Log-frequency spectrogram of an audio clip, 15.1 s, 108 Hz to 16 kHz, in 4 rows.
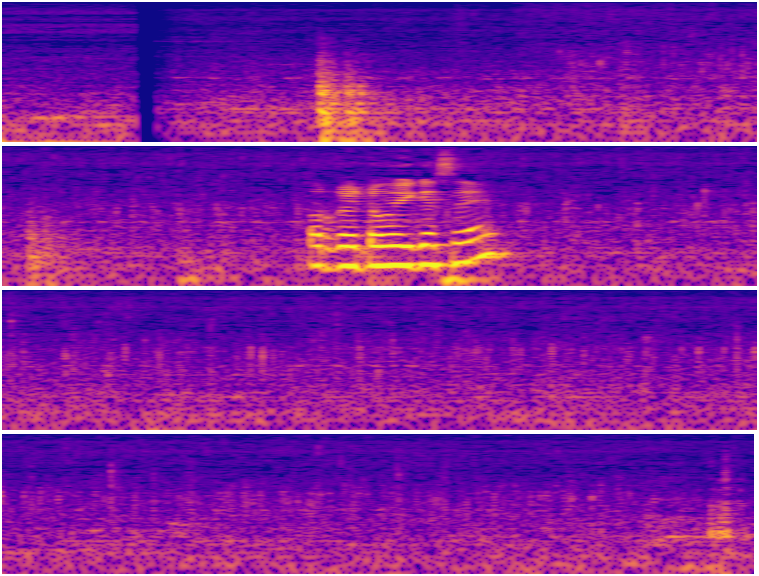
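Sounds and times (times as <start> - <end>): curry bubbling in a pot: 0.8 - 15.0.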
